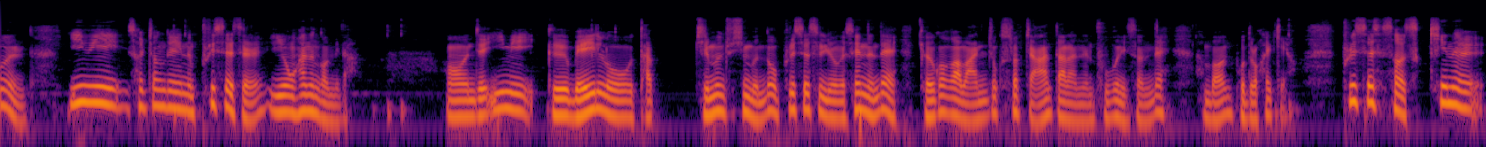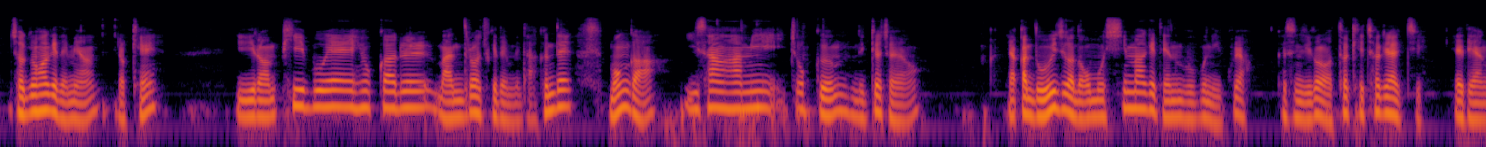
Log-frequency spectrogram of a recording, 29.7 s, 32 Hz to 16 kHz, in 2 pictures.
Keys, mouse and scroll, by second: 0.6-0.9 middle drag, 0.6 alt+click, 0.6 alt+right click, 1.6 alt+click, 3.2 click, 3.2 alt+right click, 3.8 click, 5.9 click, 8.9 click, 12.6 click, 15.8 click, 19.2 click, 21.9 click, 22.3 alt+middle click, 23.0 alt+right click.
